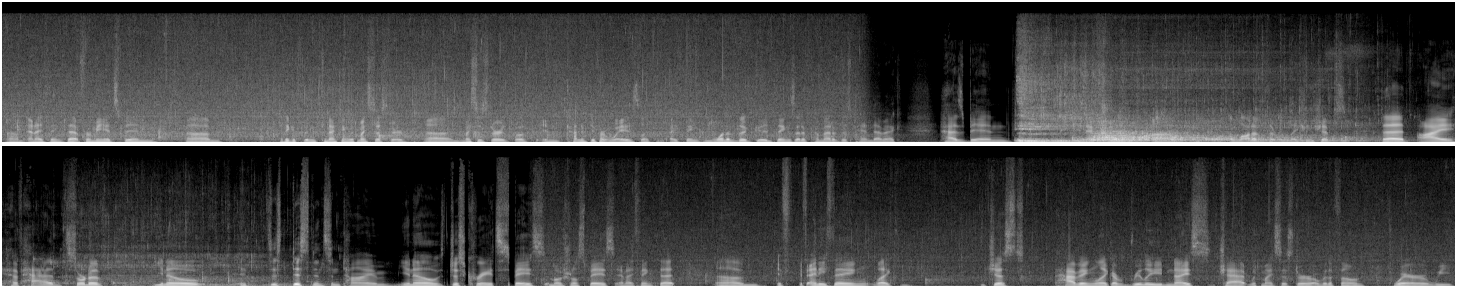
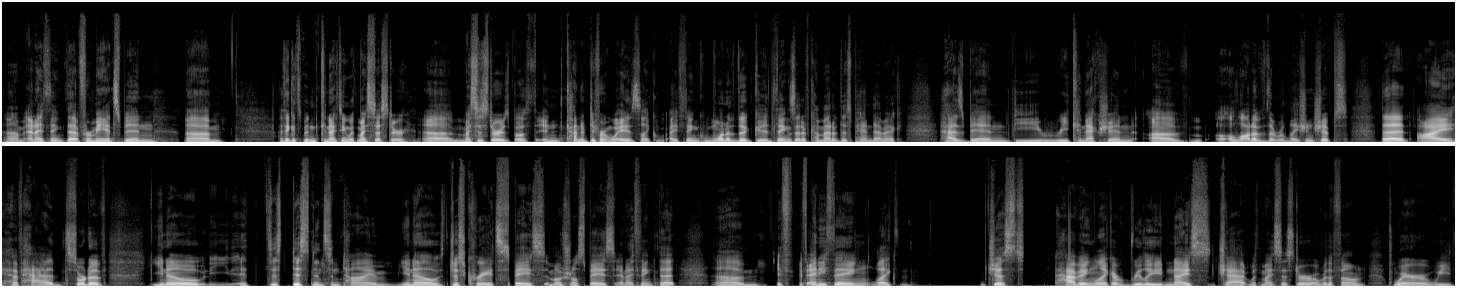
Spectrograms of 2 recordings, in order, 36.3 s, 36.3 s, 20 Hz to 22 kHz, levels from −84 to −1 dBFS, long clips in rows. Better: second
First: household noises; loud; throughout; 2 dB below the speech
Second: none

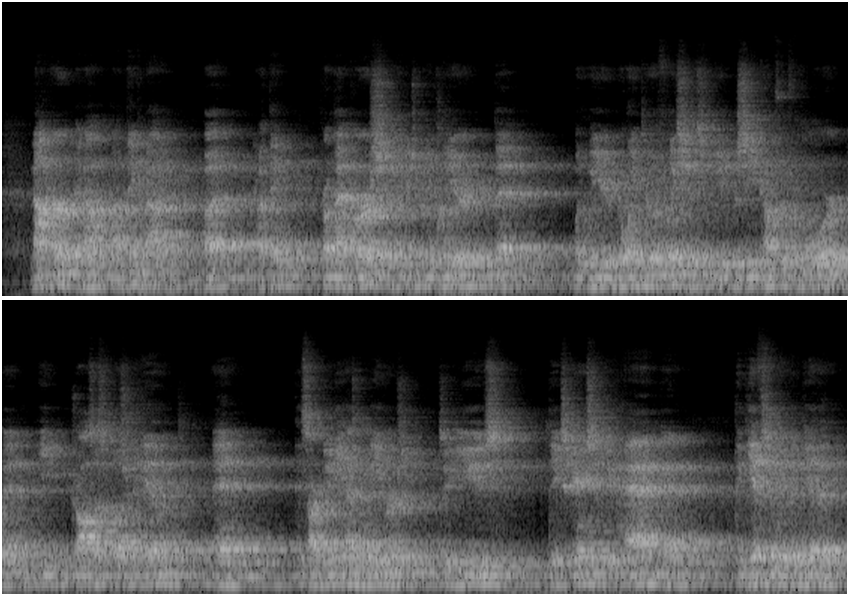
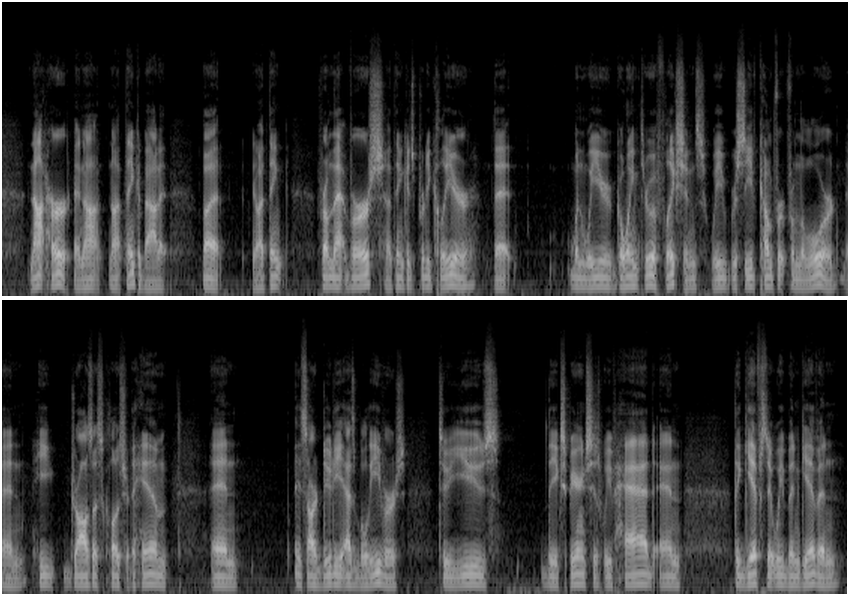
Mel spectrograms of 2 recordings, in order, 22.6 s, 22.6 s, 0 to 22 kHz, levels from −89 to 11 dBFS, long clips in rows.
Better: second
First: room echo; strong; dies away in 2.9 s // off-mic speech; far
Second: none

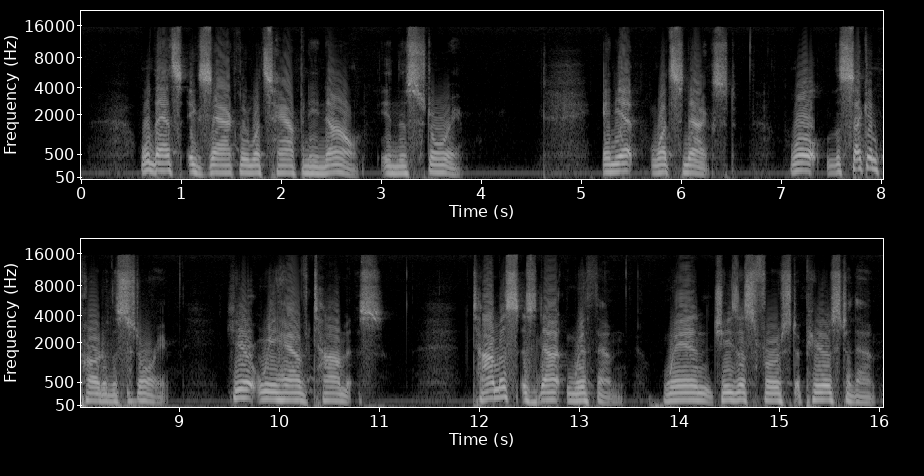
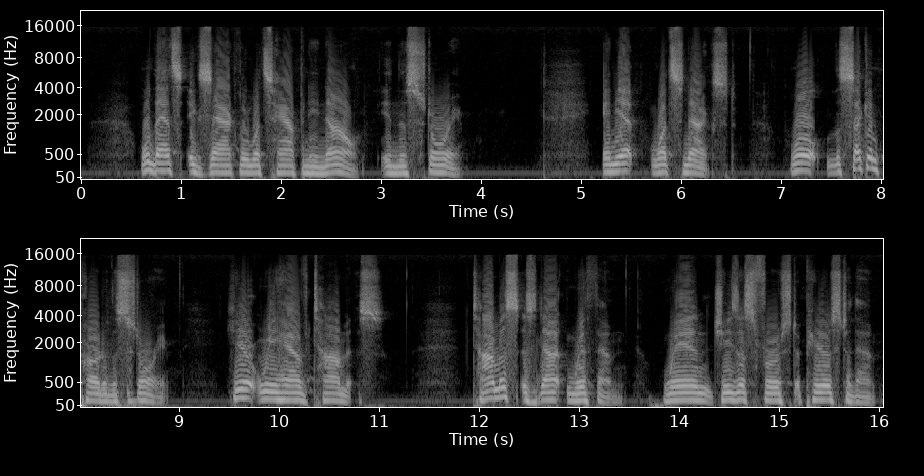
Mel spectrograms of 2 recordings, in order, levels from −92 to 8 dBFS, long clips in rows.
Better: neither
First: distortion; heavy; 6 dB below the speech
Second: distortion; heavy; 6 dB below the speech

